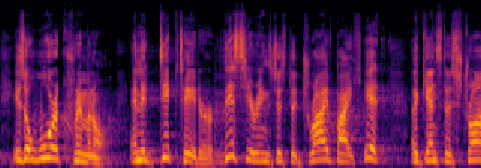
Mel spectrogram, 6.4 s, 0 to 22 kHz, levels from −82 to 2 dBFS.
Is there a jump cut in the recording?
yes; 1 cut; at 2.9 s

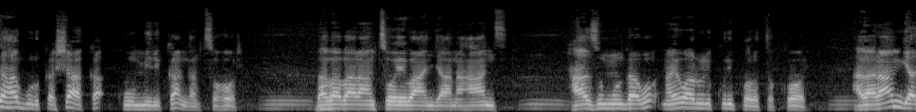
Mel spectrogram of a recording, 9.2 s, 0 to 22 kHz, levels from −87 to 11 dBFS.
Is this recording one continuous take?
yes; 0 cuts

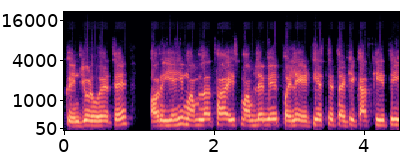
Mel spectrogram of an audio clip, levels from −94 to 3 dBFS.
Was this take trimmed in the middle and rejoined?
no; 0 cuts

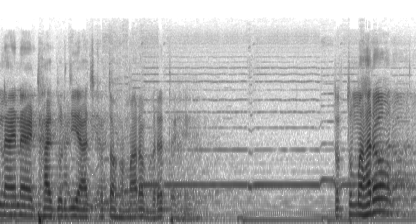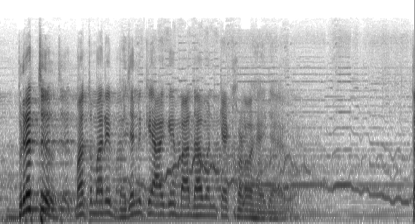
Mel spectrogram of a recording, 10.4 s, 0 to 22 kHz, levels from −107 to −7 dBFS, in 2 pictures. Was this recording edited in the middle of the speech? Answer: no; 0 cuts

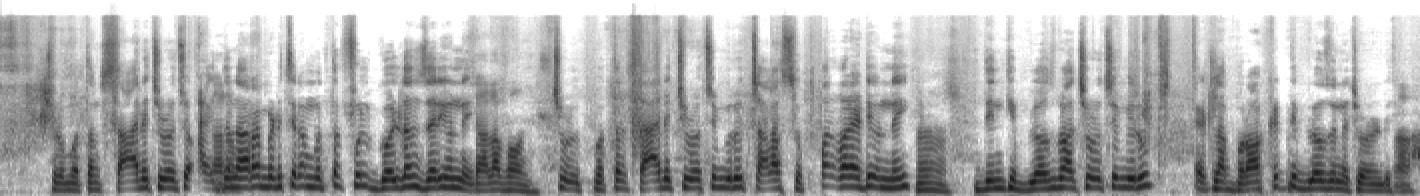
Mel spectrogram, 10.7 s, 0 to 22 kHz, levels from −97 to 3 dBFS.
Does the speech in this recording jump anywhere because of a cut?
no; 0 cuts

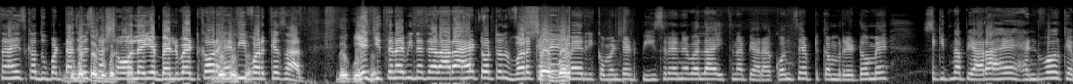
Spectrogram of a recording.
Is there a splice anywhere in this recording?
yes; 2 cuts; at 5.7 s, 9.3 s

